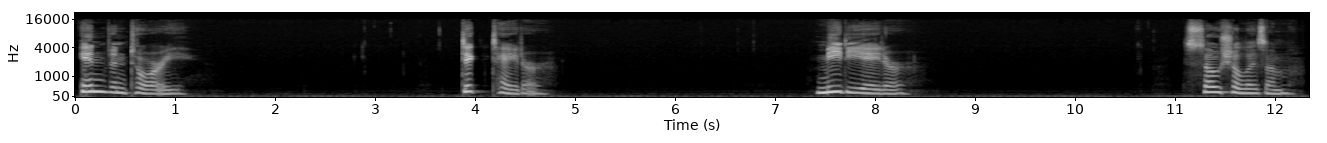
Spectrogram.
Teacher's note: nouns that have secondary stress on the first syllable of the suffix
